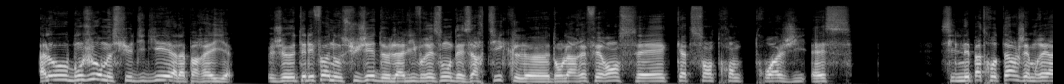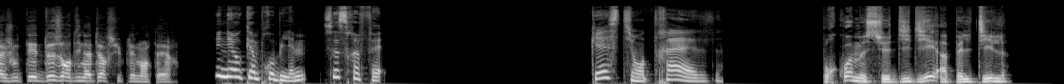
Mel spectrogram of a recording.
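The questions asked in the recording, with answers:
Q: Pourquoi monsieur Didier appelle-t-il?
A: Pour ajouter deux ordinateurs supplémentaires à sa commande (référence 433JS).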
